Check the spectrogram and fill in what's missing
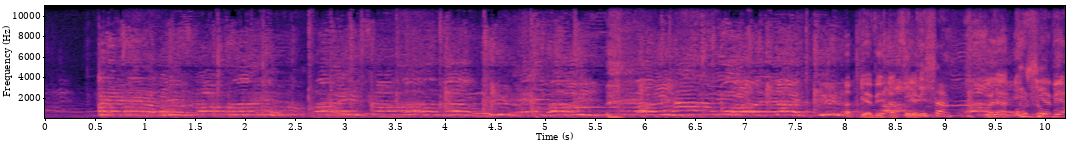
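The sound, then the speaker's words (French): A loud crowd in the bar-restaurant Nulle Part Ailleurs chants in unison after the final whistle of a football match, many voices holding a steady sung refrain commonly heard in stadiums for about ten seconds, with shouts and a few claps mixed in. “Et lorsque le coup de sifflet final a été donné, qu'on a vu les joueurs parisiens tomber à genoux, être dépités, voilà l'ambiance dans le bar-restaurant nulle part ailleurs.”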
